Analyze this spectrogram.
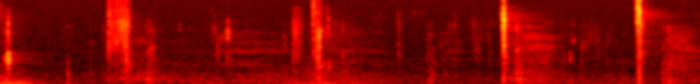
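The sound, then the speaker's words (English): Crunching of a candy cane being chewed: a few sharp, crisp cracks spaced unevenly, with softer wet mouth sounds between them. “Girl, you been eating that candy cane? Is it done yet?”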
